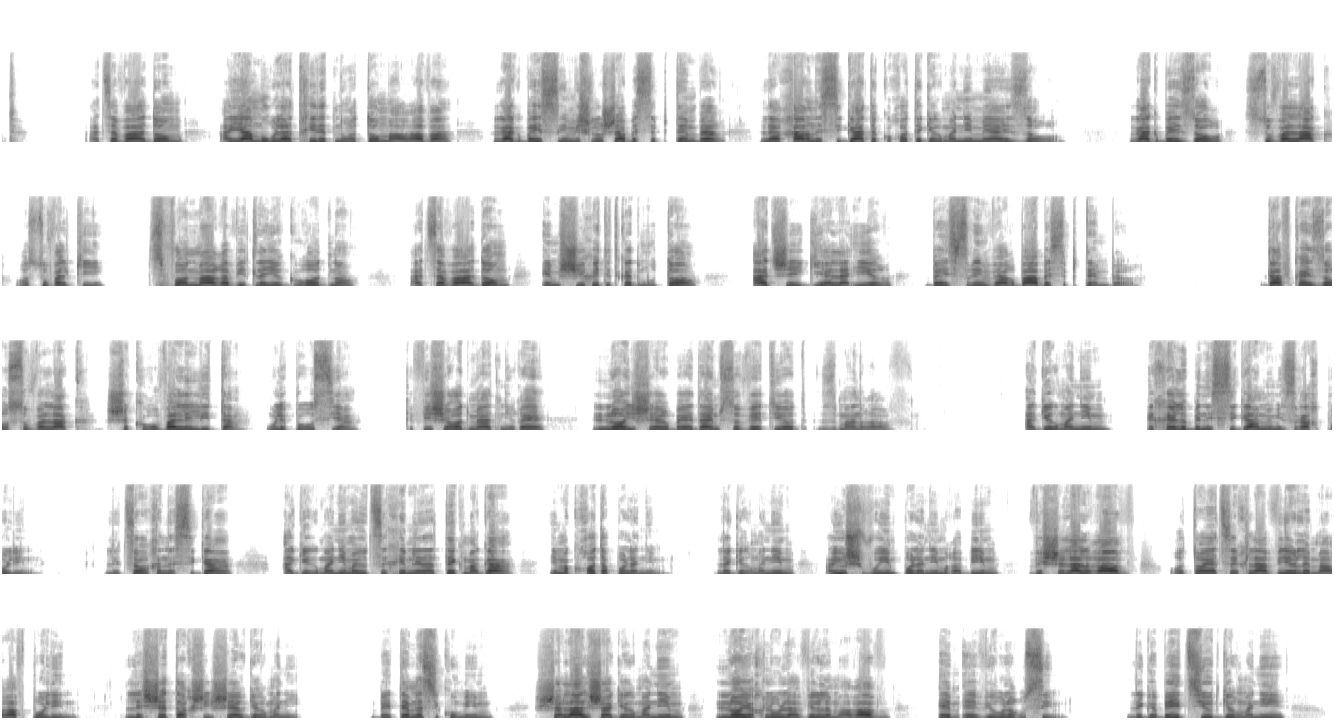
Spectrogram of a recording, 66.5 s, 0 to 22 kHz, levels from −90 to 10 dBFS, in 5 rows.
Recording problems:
none

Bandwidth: 14 kHz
